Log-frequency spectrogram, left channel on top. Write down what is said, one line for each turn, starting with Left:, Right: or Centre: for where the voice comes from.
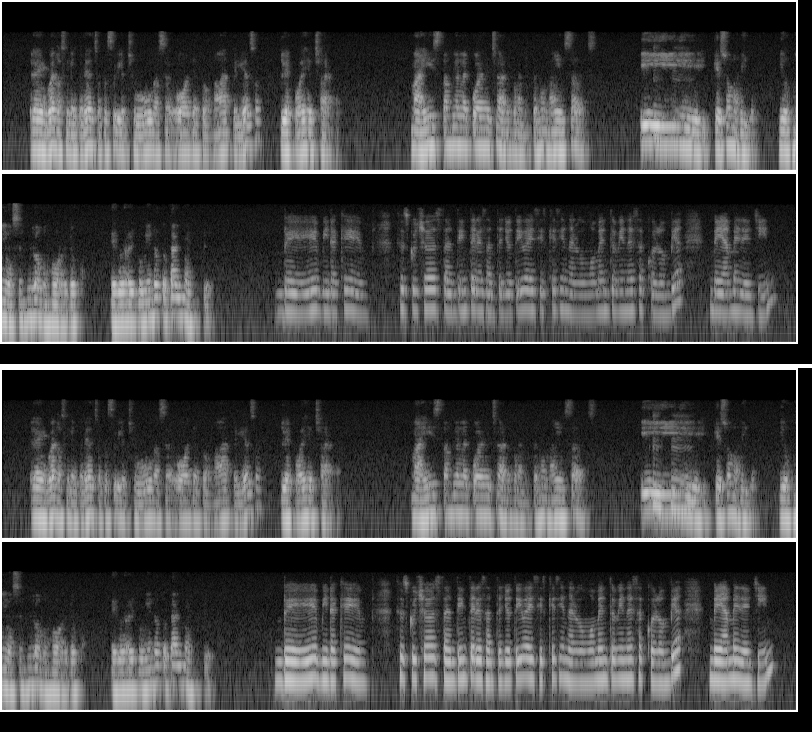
Left: Le, bueno, si le quieres echar, que si lechuga, cebolla, tomate y eso, le puedes echar. Maíz también le puedes echar, realmente es un maíz, ¿sabes? y
Right: ujú.
Left: queso amarillo. Dios mío, eso es lo mejor. Yo te lo recomiendo totalmente.
Right: Ve, mira que se escucha bastante interesante. Yo te iba a decir que si en algún momento vienes a Colombia, ve a Medellín.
